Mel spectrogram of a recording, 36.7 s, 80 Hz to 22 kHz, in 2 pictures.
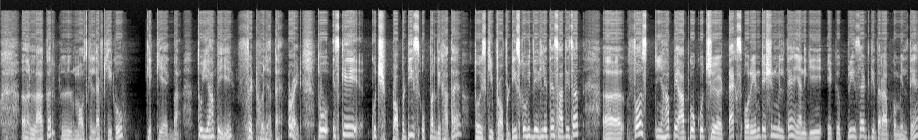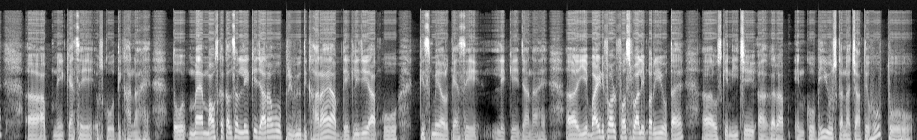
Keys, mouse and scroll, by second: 14.9 click.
